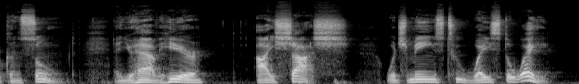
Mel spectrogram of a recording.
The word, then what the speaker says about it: Esau: a goddamn lie because how you pronounce his name is aash okay AA aash right which means wasted okay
